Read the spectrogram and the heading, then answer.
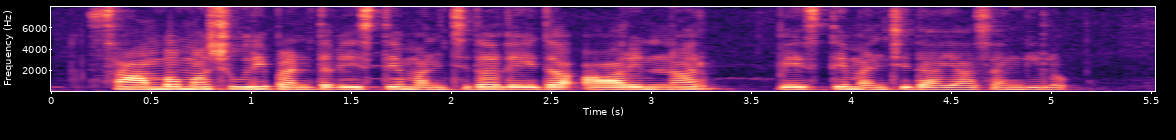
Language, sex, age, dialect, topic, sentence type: Telugu, female, 18-24, Telangana, agriculture, question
